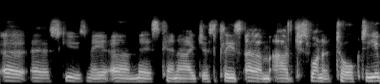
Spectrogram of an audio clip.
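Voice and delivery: low, hesitant, over-polite Englishman; bumbling Brit impression. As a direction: stammer apologetically in a low mock-British voice. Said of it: "I'm gonna be like".

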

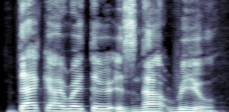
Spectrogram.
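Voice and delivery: loud, high, drawn-out mock panic; mock hysterical woman. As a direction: imitate a hysterical plane passenger, slowly. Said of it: "she was crying, being hysterical".

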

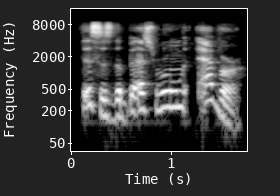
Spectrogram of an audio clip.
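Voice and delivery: put-on high, gushing kid's exclamation; excited. A narrator's reading. Boy thrilled with his new room, excited. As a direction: gush with a big swoop on the last word.

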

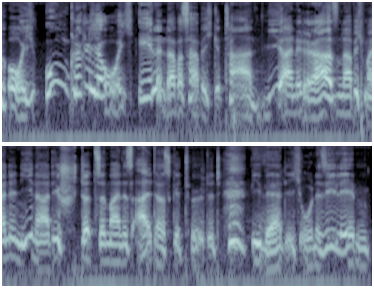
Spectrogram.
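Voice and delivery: high, loud hammed-up wailing; wailing lament. A narrator's reading. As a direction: wail over the dead maid, overdone. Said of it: "schrie überlaut". (übertrieben jammerndes Klagen)

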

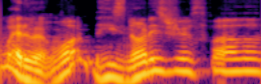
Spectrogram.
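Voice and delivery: high-pitched acted confusion; mock-baffled questioning, pitched high; retold bafflement. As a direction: act out a puzzled double take. Acts out past confusion at plot.

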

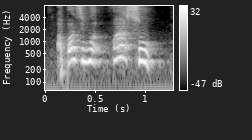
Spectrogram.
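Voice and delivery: very high, loud startled back-and-forth; panicked shouting. Retold or imitated. Friends shouting at each other in panic by the car, high and loud. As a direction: shout in alarm, no time to explain.

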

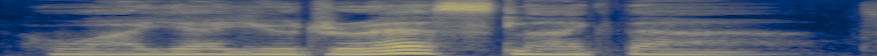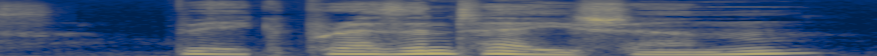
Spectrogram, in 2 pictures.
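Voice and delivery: Crowley teasing low down the phone; low intimate murmur. Acted. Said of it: "low and rumbling in Aziraphale's ear".

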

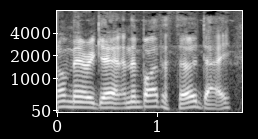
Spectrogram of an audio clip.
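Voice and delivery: usual speaking voice

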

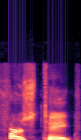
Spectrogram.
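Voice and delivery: usual speaking voice

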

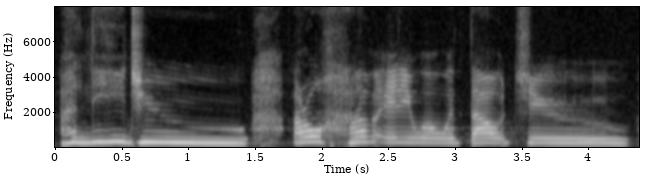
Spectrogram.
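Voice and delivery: high, slow, pleading mock sob; crying, begging. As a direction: imitate the queen begging him through tears. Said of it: "crying. She's, like, begging".

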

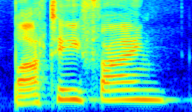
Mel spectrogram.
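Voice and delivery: batty fang said high and bright; playful high read of batty fang; sounding it out. Shown as a demonstration. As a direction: lift the pitch on batty fang. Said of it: "a phrase here called a batty fang".

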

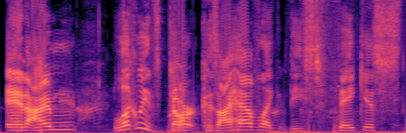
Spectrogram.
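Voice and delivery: ordinary talk, nothing marked

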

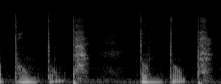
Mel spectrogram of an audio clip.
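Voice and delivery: quiet vocal drum pats; soft beat sounds. Shown as a demonstration. Dad patting a beat on baby's back, soft imitated thumps. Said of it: "just make a beat on his back".

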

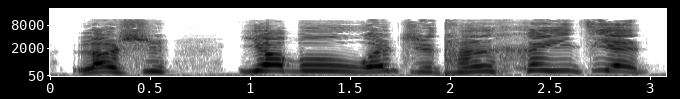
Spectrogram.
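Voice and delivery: high, slow put-on child voice; little pupil. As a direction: offer it slowly like a small schoolboy. Pupil voiced in piano joke.

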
